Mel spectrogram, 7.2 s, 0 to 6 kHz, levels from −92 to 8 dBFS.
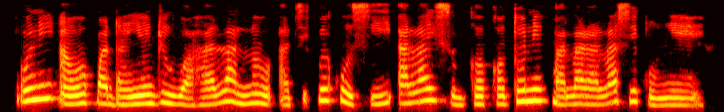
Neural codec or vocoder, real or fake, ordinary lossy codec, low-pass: codec, 16 kHz, 4 kbps, FreqCodec, larger model; fake; none; 5.4 kHz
